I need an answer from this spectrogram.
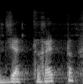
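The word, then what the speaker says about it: diatrète: Oui, alors c'est Diatrette, la prononciation est compliquée, sauf pour les gens de Saône-et-Loire qui ont le R facile.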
